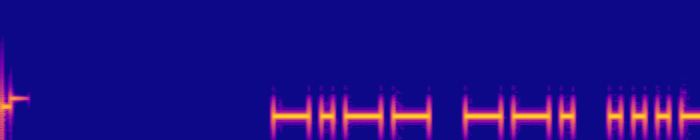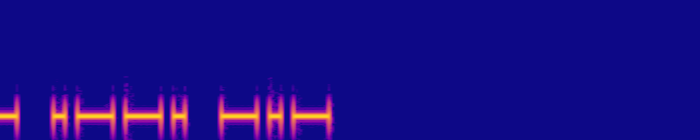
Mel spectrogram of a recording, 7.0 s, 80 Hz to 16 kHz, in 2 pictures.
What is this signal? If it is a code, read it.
Morse code, heard as a keyed tone, about 20 wpm, 700 Hz. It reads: YGVPK
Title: Code Groups - 5 Letters - 20wpm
